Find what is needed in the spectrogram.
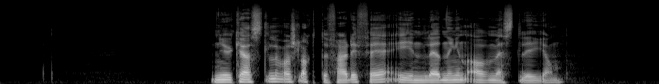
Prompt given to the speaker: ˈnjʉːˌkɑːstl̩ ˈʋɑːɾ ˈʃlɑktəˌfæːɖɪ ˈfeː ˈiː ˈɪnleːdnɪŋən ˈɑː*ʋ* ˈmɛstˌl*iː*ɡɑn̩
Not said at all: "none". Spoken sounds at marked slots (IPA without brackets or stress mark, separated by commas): ʋ, iː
